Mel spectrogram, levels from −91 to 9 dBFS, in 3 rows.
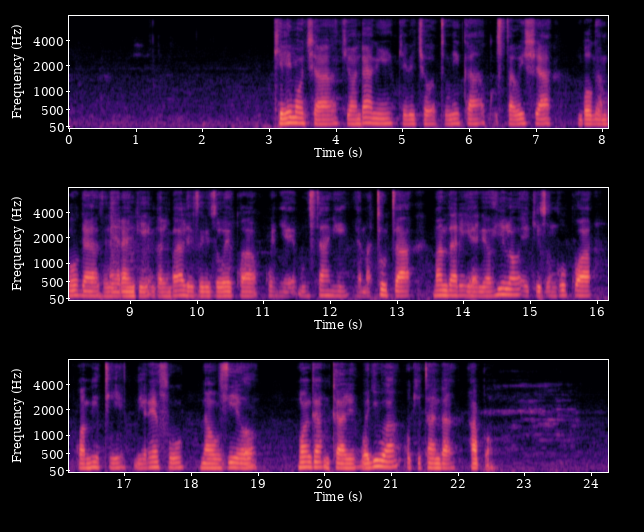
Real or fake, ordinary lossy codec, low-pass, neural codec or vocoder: fake; AAC, 48 kbps; 7.2 kHz; codec, 44.1 kHz, 2.6 kbps, SNAC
